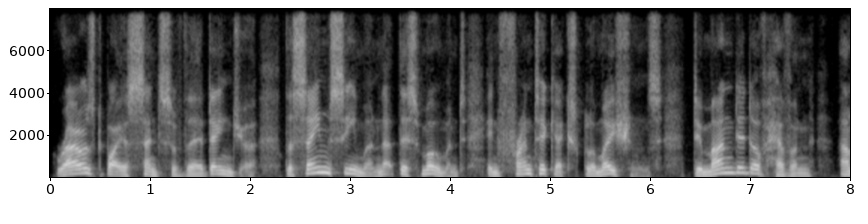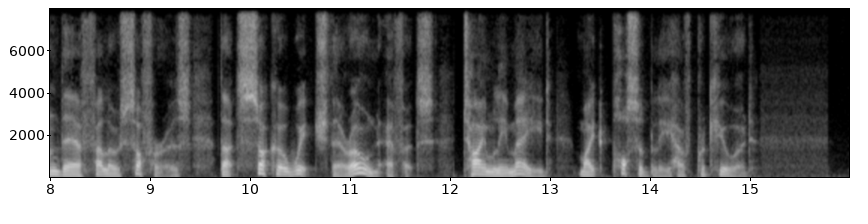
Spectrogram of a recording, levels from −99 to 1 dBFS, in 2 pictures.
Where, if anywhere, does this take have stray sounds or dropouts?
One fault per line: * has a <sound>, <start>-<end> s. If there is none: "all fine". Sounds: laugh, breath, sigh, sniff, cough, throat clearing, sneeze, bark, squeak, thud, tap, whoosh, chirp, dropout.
all fine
